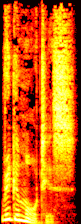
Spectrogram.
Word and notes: rigor mortis: British English

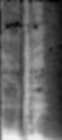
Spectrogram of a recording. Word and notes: baldly: British English

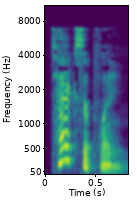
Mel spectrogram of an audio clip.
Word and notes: taxiplane: British English

